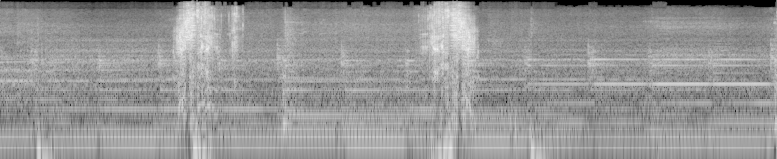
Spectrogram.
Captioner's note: flesh squelches; vocalist ominously whispering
